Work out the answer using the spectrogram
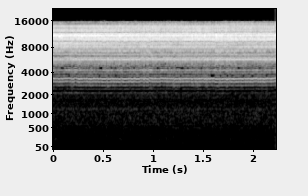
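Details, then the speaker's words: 12 V battery-driven high-voltage supply charging a capacitor (at 132 V and climbing, neon bulb lit past 120 V) in a radiant energy replica circuit: steady thin high-pitched whine with no breaks or crackle, normal charging hum. "jumped up I hear the circuit is running it's humming that's coming from the 12 volt battery and the high voltage splice is charging that capacitor up so right now it's at 132 and climbing and it's gonna keep doing so"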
